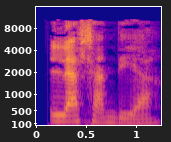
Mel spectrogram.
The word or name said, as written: la sandia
